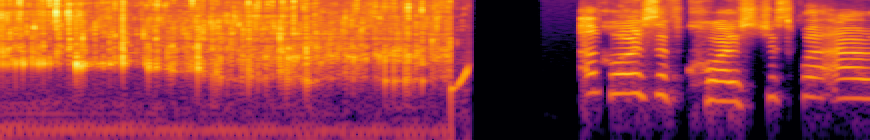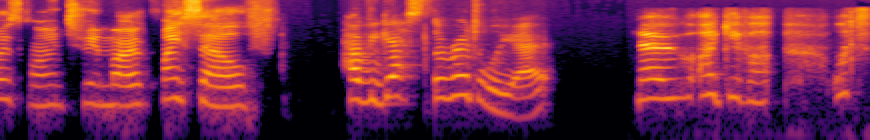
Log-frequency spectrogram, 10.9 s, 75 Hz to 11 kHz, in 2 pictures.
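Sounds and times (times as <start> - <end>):
hot tea being poured: 0.0 - 3.0
speech: 4.0 - 10.8.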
